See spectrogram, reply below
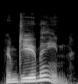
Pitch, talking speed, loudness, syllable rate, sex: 135 Hz, 305 wpm, -15 LUFS, 5.6 syllables/s, male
